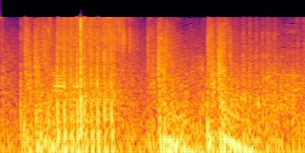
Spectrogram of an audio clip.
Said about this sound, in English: They fire on the infantry.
